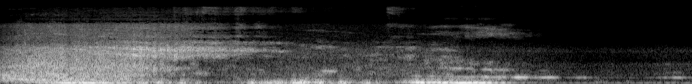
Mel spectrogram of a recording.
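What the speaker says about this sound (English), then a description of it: "That's one of the Albany trains" A passenger train to Albany rumbles past up close at Hyde Park railroad station, its heavy roar swelling twice before fading into the distance.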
